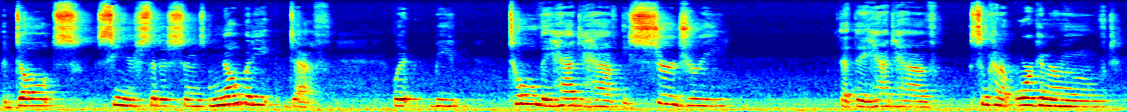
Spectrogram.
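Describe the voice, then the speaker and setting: A woman moderating a forum, reading a prepared question aloud in a slow, deliberate listing manner. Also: medium pitch, mellow, a little hiss or hum. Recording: echoey room.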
